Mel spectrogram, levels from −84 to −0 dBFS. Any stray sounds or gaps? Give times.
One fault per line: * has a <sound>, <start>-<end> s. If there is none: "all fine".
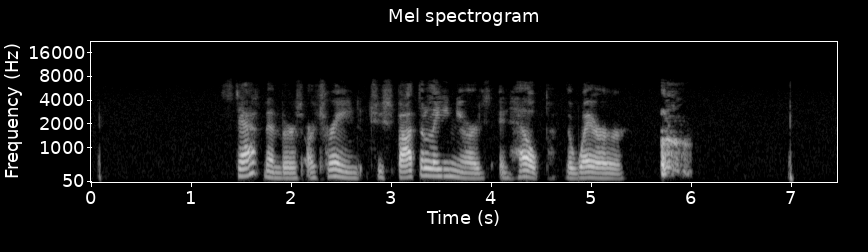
* has a cough, 5.7-6.0 s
